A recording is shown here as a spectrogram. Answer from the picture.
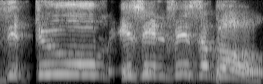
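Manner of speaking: very loud, very high-pitched stage whisper. Player announcing his character's action mid-fight, very loud stage whisper. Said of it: "whisper in a very loud stage whisper".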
